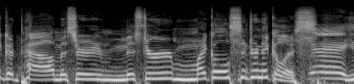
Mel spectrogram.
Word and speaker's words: Sinterniklaas: Michael syndra Nicholas he said it right so it's true he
